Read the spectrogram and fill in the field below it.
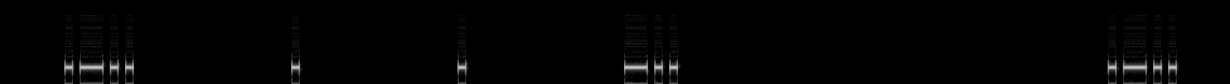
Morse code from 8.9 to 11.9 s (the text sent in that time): L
